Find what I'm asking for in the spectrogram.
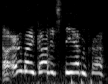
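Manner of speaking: very high, loud mock-excited voice; giddy fanboy squeal. Happy follower spotting the Emperor, giddy squeal. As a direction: squeal it like a star-struck follower.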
